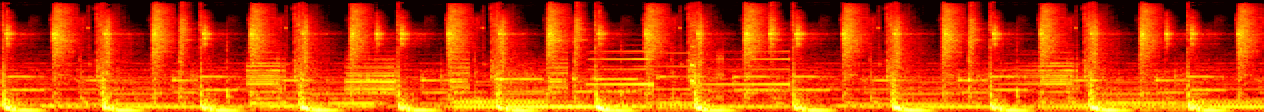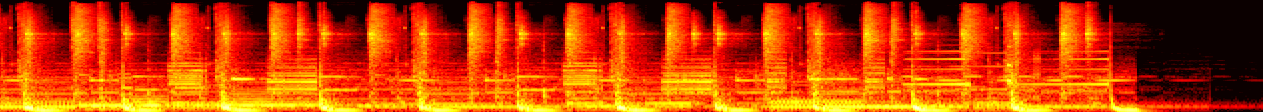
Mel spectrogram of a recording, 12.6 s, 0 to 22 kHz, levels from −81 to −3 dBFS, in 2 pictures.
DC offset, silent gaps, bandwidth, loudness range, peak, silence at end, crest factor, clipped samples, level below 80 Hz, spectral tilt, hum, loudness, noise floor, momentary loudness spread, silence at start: under 0.1%; none; over 20 kHz; 0 LU; -4 dBFS; 0.5 s; 14 dB; under 0.1%; -26 dBFS; -3 dB/octave; none; -17 LUFS; -48 dBFS; 3 LU; 0 s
